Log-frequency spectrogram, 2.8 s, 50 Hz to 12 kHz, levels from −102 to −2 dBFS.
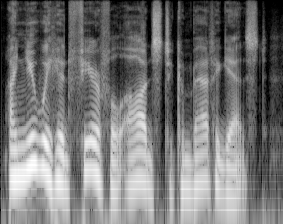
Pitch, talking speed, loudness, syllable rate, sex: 135 Hz, 190 wpm, -17 LUFS, 4.6 syllables/s, male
